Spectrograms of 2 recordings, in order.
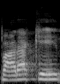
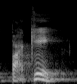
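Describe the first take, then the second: First: The word para is said in full. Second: Para is cut to pa and joined on. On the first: Formal, proper usage. The speaker calls it right. "en vez de decir" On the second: Informal, careless usage. The speaker calls it wrong. "cuando unimos las palabras"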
